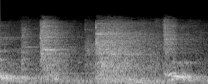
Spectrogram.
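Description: A lifter's loud, forceful breaths and short grunts of effort as he pushes a seated chest press machine, about four in quick succession, with a thud.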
